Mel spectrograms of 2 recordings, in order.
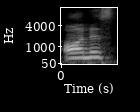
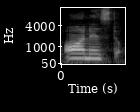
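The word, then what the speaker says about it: honest: तो यहाँ पे क्यों है ऑनेस्ट, तो जो यहाँ पे एच है वो साइलेंट होता है, जो साउंड है वो किसकी आ रही है, ऑनेस्ट, ओ की साउंड आ रही है।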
